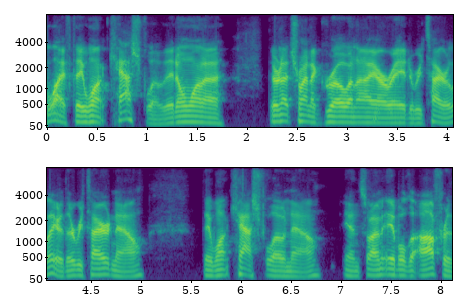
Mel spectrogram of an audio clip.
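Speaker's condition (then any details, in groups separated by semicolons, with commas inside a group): No condition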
